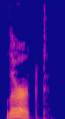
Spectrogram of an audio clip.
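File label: "lurked", British English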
